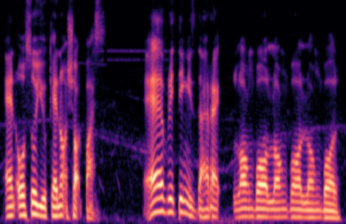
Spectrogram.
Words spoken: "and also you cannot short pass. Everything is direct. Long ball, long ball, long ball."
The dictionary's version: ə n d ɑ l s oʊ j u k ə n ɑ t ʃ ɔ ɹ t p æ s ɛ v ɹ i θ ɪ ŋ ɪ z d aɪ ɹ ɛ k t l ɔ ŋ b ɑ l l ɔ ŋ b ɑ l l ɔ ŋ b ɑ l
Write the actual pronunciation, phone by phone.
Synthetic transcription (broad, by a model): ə n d ɑ l s oʊ j u k ə n ɑ t ʃ ɔ t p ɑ s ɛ v ɹ i t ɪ ŋ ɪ s d aɪ ɹ ɛ k t l ɔ ŋ b ɑ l l ɔ ŋ b ɑ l l ɔ ŋ b ɑ l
